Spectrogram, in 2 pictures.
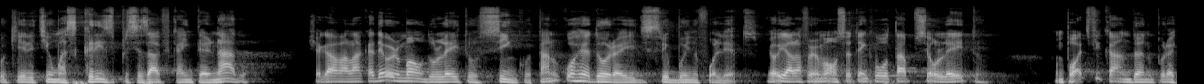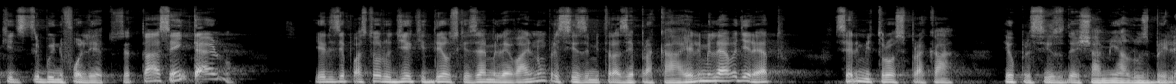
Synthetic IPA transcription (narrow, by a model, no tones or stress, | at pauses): pʊɾkeḛlɪt͡ʃĩɲɐũmɐskɾizɪspɾesizavɐfi̥kaɾĩnt̪eɾnad̪ʊ | ʃḛɡavɐlakad̪ewʊiɾmɐ̃w̃d̪ʊlejt̪ʊsĩŋkʊt̪a̰nʊkoɦed̪oɾaid͡ʒist̪ɾibuĩnd̪ʊfo̰ʎḛt̪ʊ̥sewiɛlaflo̰ḭɾmɐ̰̃w̃sɪewt̪ẽɲ̃ʊkɪvowt̪a̰ɾpɾʊsḛwlejt̪ʊ | nɐ̰̃w̃pɔ̰d͡ʒɪfika̰ɾɐ̰̃nd̪ɐ̃nd̪ʊpʊɾakid͡ʒist̪ɾibuĩnd̪ʊfoʎet̪ʊ̥set̪asẽĩnt̪ɛɾnʊ | ɪelɪd͡ʒɪziɐpast̪oɾʊd͡ʒiɐkɪd̪ewskizɛɾmɪlevaɾelɪnɐ̃w̃pɾesizɐmɪt̪ɾazeɾpɾakaelɪmɪlɛvɐd͡ʒiɾɛt̪ʊ̥ | sɪḛlɪmɪt̪ɾosɪ̥pɾa̰ka | ewpɾesḭzʊd̪ejʃaɾmĩɲɐluzbɾḭʎ̃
